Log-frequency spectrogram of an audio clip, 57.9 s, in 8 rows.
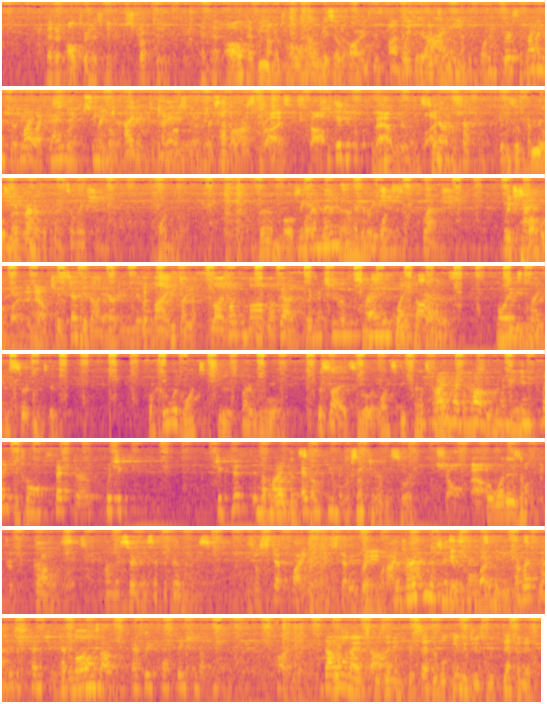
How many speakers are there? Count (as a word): seven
